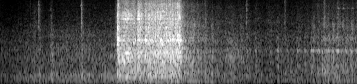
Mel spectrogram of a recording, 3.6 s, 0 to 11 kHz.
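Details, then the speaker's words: 1996 Suzuki Carry Carreta 1.0 (Adiputro body) used-car check: short crank catches quickly, then quiet, smooth even idle; revving also clean with no metallic noises, fan belt not squealing; oil old and black but no leaks at valve cover gasket; healthy start and idle. "Nah ini suaranya kalau udah di starter, suara langsamnya masih halus. Kalau kita geber juga suaranya masih aman, nggak ada suara ciri-ciri metal."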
